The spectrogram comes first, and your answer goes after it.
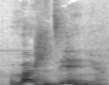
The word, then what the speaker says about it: вождение: Вождение. Donc là, la conduite de la voiture, ça veut dire вождение. Pareil, vous prononcez le A, mais vous écrivez le O.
